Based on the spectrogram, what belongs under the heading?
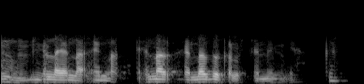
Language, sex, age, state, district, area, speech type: Kannada, male, 30-45, Karnataka, Chitradurga, rural, conversation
